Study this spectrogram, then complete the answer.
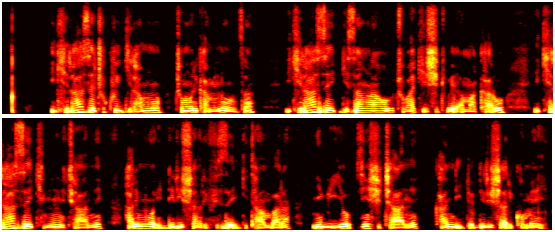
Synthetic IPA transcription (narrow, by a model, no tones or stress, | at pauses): ikʰiɾaːse̞t͡ʃokwiːɡiɾahamŋo̞ | t͡ʃo̞muɾikʰaminuːza | ikʰiɾaːse̞ɡisaŋ̥haːho̞t͡ʃuβakʰiʃid͡ʒɡwe̞̰ʔa̰makʰa̰ɾo̞ikʰiɾaːse̞kʰininit͡ʃaːne̞haɾimŋo̞ʔḭdiɾiʃaɾḭfise̞ḭɡitʰaːmbaɾa | niβijo̞vjiːnʃit͡ʃaːne̞ | kʰaːndiːɾɟo̞diɾiʃa̰ɾikʰo̞me̞je̞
